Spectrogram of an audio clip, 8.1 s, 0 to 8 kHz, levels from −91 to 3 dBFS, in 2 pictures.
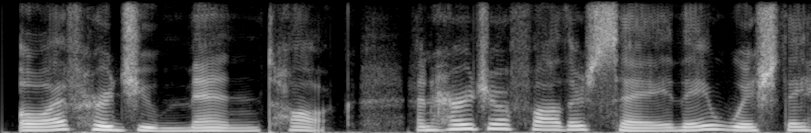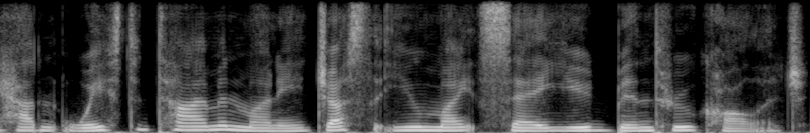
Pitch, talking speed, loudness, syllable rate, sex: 195 Hz, 205 wpm, -18 LUFS, 4.5 syllables/s, female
